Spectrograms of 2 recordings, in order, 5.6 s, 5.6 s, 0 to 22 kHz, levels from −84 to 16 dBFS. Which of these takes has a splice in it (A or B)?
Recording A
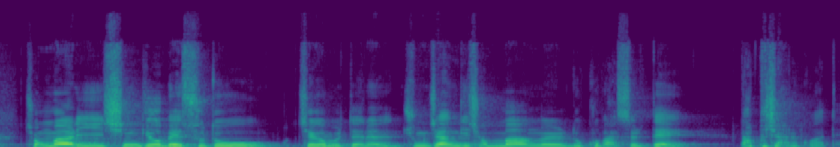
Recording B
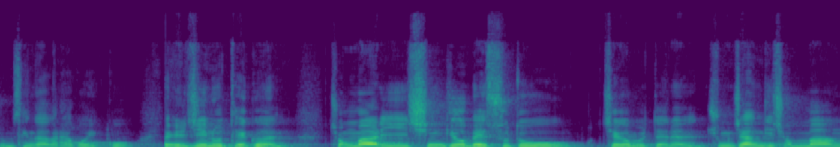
B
